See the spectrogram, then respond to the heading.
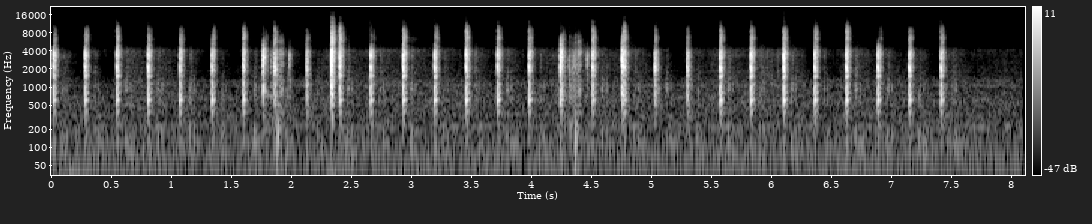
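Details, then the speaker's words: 2011 Ram 1500 at startup: sharp plastic clicks about four times a second from behind the dash, possibly two HVAC blend door actuators clicking together; a worn blend door actuator. "so that's that's the sound it sounded like two we're clicking at the same time for a moment there"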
